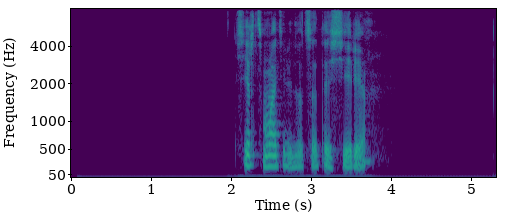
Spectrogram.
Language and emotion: Russian, neutral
